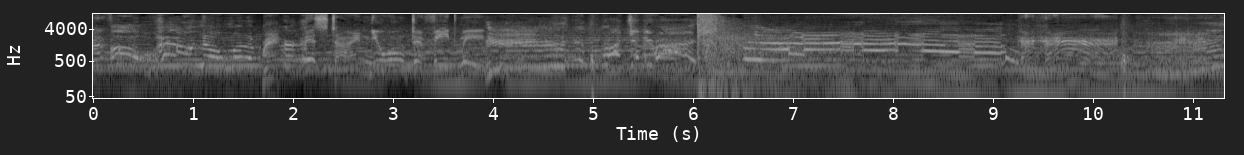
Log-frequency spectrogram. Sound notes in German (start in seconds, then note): 3.6 wütendes Geschrei; 6.0 Schießerei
